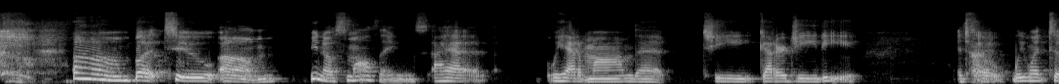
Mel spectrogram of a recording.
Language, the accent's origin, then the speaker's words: English; United States; as Americans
